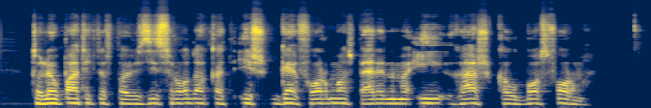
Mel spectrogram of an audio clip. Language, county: Lithuanian, Utena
